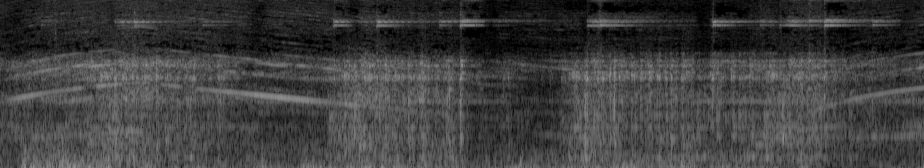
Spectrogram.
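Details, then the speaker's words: Model turbine engine spooling up: high whistle with a gritty, glassy rasp churning underneath and oil coming out. Gearbox second-stage bearing damaged after a blocked restrictor starved it of fuel/oil. "Can you hear like the glass effect? There's a lot of oil coming out of that."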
